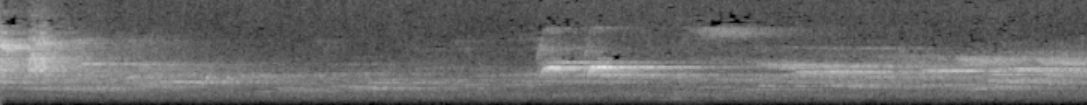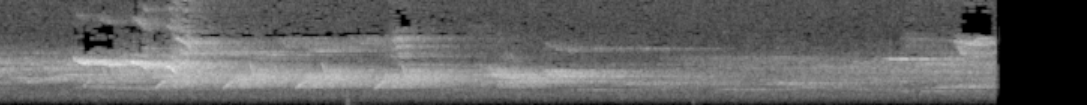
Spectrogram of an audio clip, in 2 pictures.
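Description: Birds singing and chirping over a steady outdoor background hiss, with louder bursts of song about three seconds in and again from about six to eight seconds.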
